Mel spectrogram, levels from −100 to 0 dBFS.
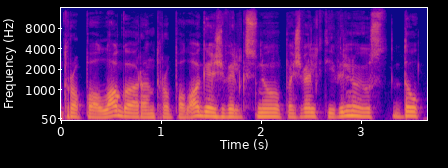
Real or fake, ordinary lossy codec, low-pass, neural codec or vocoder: real; Opus, 64 kbps; 14.4 kHz; none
